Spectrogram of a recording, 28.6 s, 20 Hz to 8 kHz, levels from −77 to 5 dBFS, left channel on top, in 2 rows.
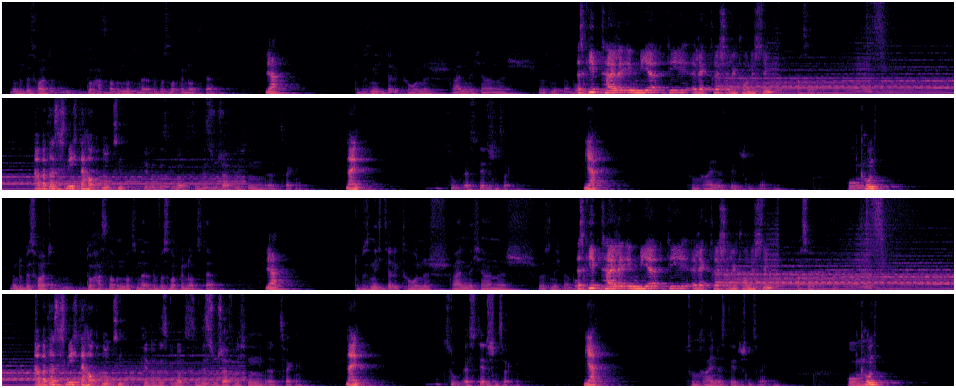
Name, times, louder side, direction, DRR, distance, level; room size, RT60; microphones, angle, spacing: voice 1, 0.1-3.3 5.3-9.2 11.9-12.6 12.9-13.0 14.8-15.4 16.4-18.8 20.8-22.1 24.6-26.0 27.0-27.4, right 3 dB, 80° right, 0.7 m, -39 dB
voice 2, 8.6-11.6 14.8-16.2 19.4-19.7 23.0-23.3 27.2-27.4, right 1 dB, 10° right, 0.7 m, -27 dB
sound 1, 10.7-17.9, right 3 dB, 45° right, 1.0 m, -38 dB
16.5 x 9.0 x 2.4 m
head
